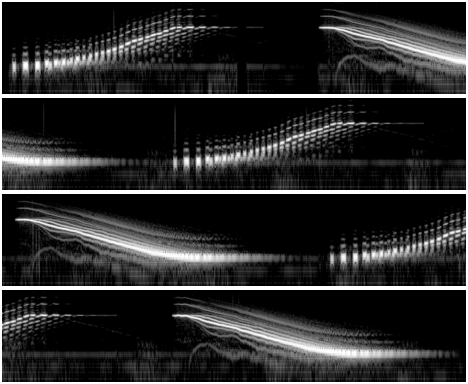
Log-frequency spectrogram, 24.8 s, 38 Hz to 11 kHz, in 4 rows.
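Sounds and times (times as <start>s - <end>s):
ascending and descending electronic sound pattern sequence: 0.2s - 3.1s, 4.5s - 7.6s, 8.5s - 11.3s, 12.8s - 16.0s, 16.8s - 19.6s, 20.8s - 24.3s.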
